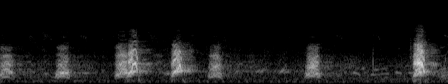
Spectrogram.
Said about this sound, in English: There was a few dogs that were barking, but otherwise the dogs were pretty quiet. I think because they were kind of scared.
